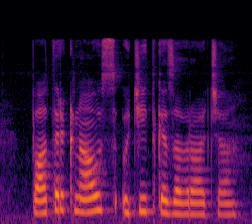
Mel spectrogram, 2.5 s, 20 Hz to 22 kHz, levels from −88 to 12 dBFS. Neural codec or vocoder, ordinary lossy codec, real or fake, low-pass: none; none; real; none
